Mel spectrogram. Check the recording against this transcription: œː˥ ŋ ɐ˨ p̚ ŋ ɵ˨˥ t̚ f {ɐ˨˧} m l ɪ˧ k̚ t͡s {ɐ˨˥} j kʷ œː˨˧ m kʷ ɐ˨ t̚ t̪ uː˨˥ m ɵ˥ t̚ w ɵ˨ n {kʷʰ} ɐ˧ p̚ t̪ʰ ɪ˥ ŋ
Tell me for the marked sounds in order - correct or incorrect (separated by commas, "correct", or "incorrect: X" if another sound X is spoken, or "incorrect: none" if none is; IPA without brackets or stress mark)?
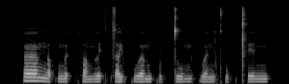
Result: correct, correct, correct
